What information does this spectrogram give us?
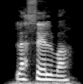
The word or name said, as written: selva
